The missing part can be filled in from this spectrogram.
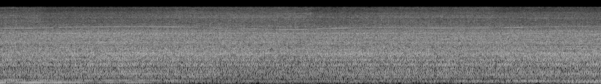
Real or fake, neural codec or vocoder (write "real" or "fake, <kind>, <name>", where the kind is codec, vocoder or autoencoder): fake, vocoder, Vocos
